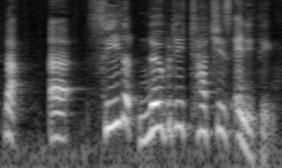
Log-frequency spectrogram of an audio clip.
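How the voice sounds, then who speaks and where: A fussy, genteel English bachelor in a radio comedy. His voice sits very high for a man and swoops about with a husky edge. He flutters and hesitates in prissy upper-class tones. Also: expressive, moderate pace, darkish tone. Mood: flustered, bossy. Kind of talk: radio comedy drama acting.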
